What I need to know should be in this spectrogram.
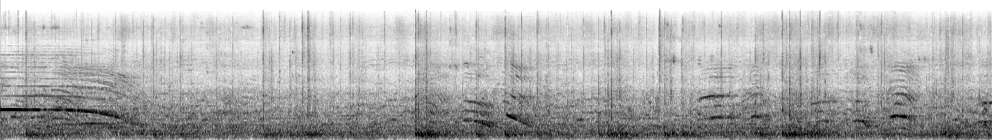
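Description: A volleyball slaps against hands in an echoing hall.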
